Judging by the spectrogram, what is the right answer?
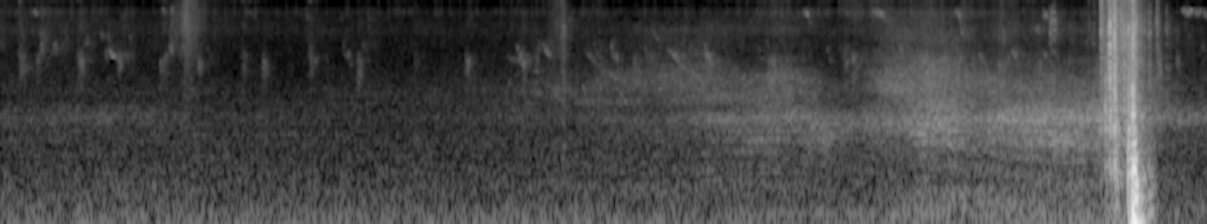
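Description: Faint rustling of handling, then two knocks near the end, the second loud and sharp, as an upturned plastic flower pot is knocked down into a plastic tub to tip out its soil.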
